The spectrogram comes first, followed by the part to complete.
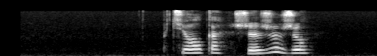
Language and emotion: Russian, positive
